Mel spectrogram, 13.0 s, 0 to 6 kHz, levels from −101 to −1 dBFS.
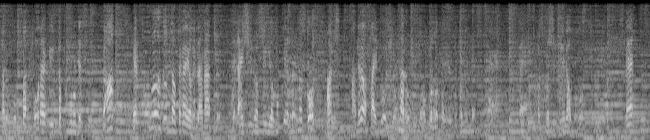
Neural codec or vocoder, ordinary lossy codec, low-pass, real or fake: codec, 32 kHz, 1.9 kbps, SNAC; none; 5.4 kHz; fake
